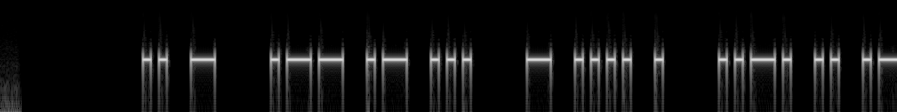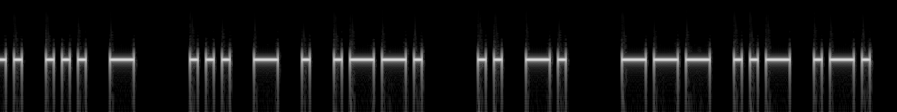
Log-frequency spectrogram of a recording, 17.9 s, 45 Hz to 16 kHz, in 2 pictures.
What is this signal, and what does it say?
Morse code, heard as a keyed tone, about 15 wpm, 700 Hz. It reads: IT WAS THE FIRST STEP IN OUR
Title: Sentences from Top 1000 Words - Review Part 4 - 15wpm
